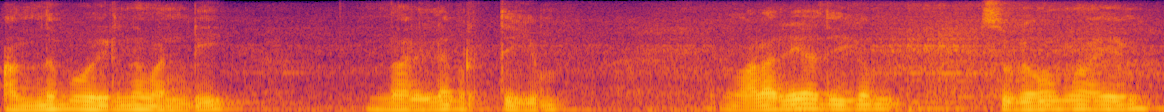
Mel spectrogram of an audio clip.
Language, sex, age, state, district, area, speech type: Malayalam, male, 18-30, Kerala, Thrissur, urban, spontaneous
